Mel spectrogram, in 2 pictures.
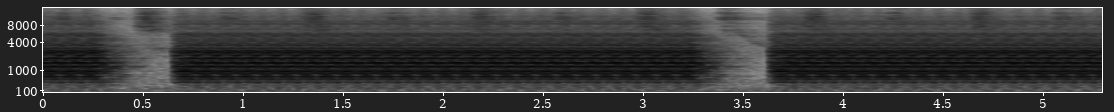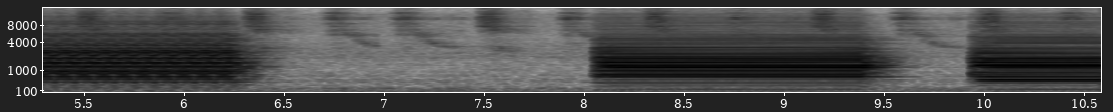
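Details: Loud, sustained buzzing tones lasting several seconds, broken by short pauses; MRI scanner running imaging sequences.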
